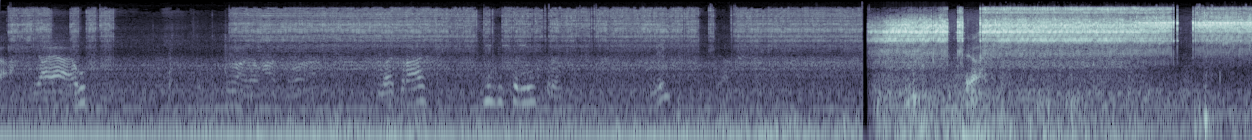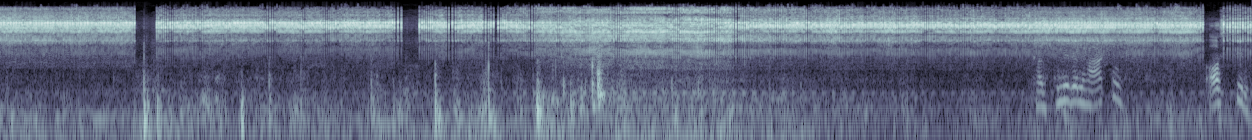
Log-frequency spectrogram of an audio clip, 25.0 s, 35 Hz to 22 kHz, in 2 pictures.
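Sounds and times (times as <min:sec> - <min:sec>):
fishing reel whirring and ratcheting: 0:00.0 - 0:01.2, 0:02.3 - 0:25.0.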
